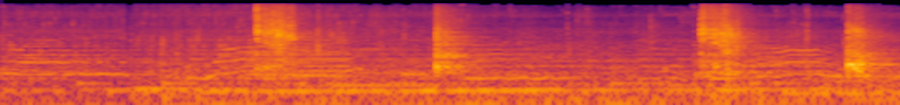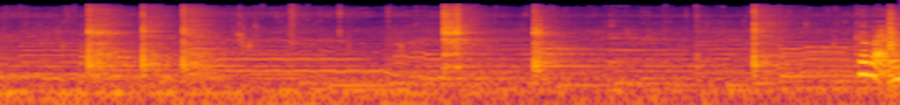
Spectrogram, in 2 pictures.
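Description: Pork belly simmering in a thin, seasoned braising liquid in a wok, stirred with a utensil that scrapes and knocks against the pan about ten times in short, sharp strokes.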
